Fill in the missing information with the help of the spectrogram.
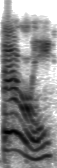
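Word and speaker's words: Beryl: okay do you know anyone called Barrel b-e-r-y-l yeah it's an older name I've read it in books people named Barrel that I don't know anyone yeah rhymes with Cheryl you always wanted a dog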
